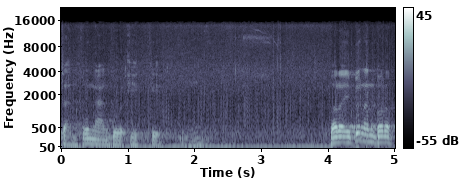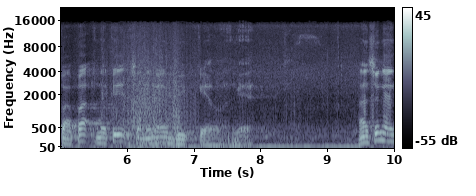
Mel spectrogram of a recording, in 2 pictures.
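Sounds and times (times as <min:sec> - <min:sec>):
low electrical hum: 0:00.0 - 0:10.0
recording hiss: 0:00.0 - 0:10.0.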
